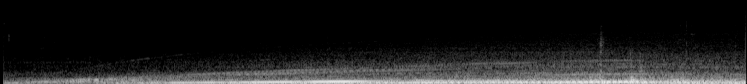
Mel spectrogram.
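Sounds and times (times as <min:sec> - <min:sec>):
Maserati Grecale Folgore electric car: 0:00.2 - 0:07.4.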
